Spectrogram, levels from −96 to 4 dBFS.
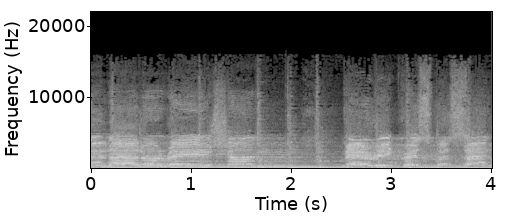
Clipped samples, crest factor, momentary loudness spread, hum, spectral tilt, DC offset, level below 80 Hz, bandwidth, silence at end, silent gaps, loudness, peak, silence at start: under 0.1%; 12 dB; 6 LU; none; -3.5 dB/octave; under 0.1%; -24 dBFS; 16 kHz; 0 s; none; -14 LUFS; -2 dBFS; 0 s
